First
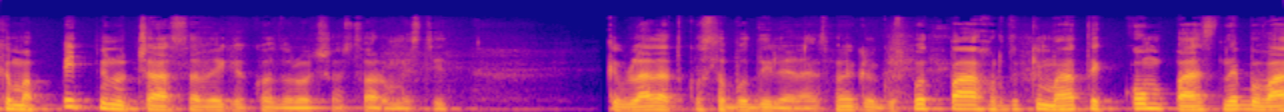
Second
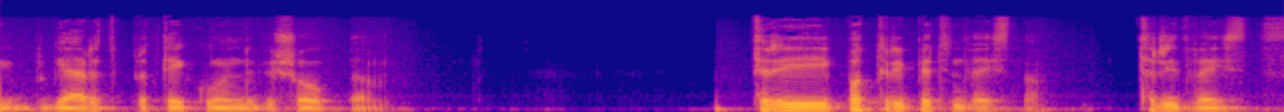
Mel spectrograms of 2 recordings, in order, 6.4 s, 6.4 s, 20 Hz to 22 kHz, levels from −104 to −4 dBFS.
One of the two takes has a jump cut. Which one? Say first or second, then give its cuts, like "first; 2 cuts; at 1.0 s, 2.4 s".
first; 1 cut; at 3.0 s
